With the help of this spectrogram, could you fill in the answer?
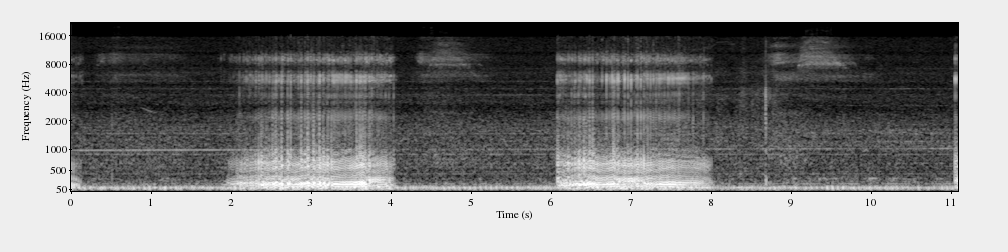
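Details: Boston Terrier, a male pet dog, asleep and twitching in his sleep, at one point with tongue out and eyes rolled back; two long, loud, rasping snores of about two seconds each, separated by quieter breathing pauses.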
